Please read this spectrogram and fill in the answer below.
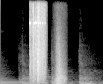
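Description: Soft background music with a bright, metallic, chime-like sound effect about half a second in, followed by a second short swish about a second in.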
